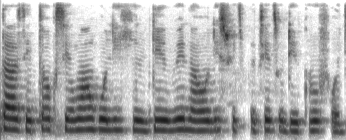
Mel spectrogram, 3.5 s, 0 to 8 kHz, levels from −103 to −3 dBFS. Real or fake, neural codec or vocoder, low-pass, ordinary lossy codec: fake; vocoder, 24 kHz, 100 mel bands, Vocos; 7.2 kHz; none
